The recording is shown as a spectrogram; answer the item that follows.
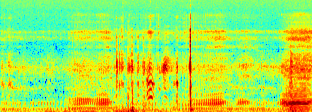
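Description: Dirt bike engine running at low revs as the bike rolls slowly over rough trail, with a few knocks and clatter from the bike and one sharp knock a little past the middle. The engine gets louder briefly near the end.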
